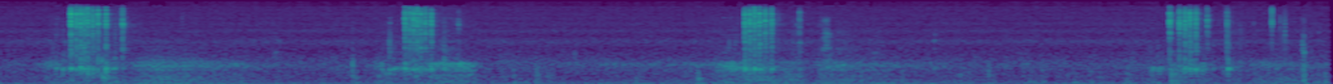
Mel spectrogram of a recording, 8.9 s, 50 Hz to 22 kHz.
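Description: A ratchet wrench snugs bolts on a KO Racing turbo kit for a 2RZ/3RZ engine, four short bursts of rapid clicking spaced a few seconds apart, close and crisp against a quiet background.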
